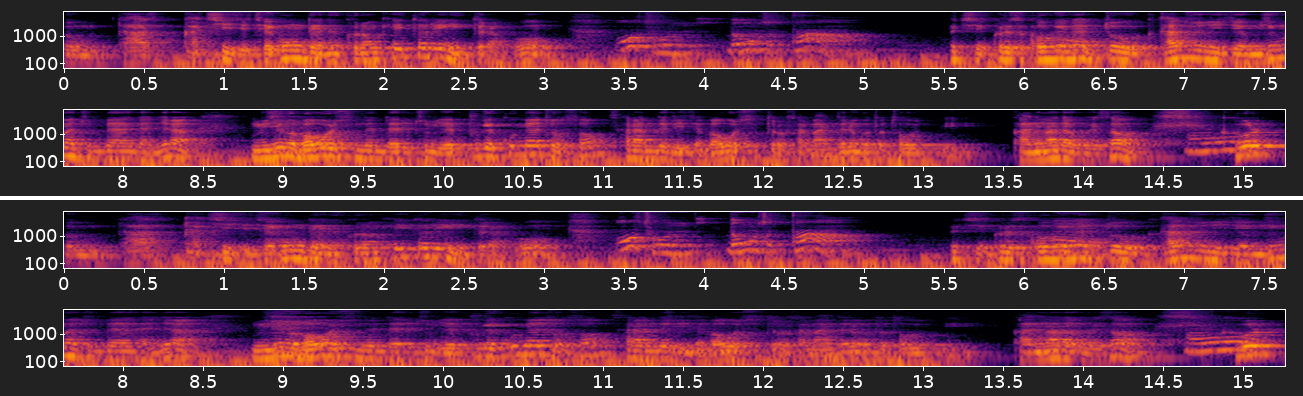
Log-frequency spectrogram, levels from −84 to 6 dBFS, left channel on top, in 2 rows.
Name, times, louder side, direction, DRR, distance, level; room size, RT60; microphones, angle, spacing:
voice 1, 0.0-3.1 5.5-13.3 13.6-15.1, left 2 dB, 60° left, 6 dB, 0.5 m, -24 dB
sound 1, 0.5-13.1, equal, 5° right, 0.8 m, -31 dB
voice 2, 0.7-1.1 3.2-5.0 6.2-6.6 8.9-9.3 11.4-11.9 14.6-15.1, right 3 dB, 55° right, 5 dB, 0.5 m, -31 dB
4.0 x 2.5 x 3.8 m, 0.64 s
head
